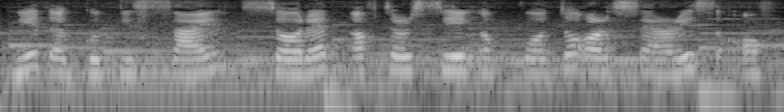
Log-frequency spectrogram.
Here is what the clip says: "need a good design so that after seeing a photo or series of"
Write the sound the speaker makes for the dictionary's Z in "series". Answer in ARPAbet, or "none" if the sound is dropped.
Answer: S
